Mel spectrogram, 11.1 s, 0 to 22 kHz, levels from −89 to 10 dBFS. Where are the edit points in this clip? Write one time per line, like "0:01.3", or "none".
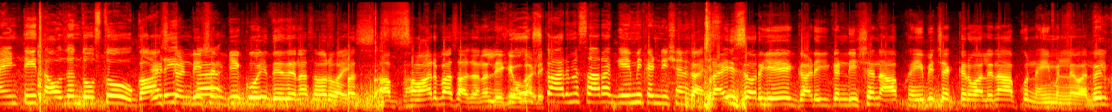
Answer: none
